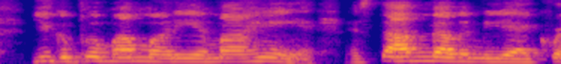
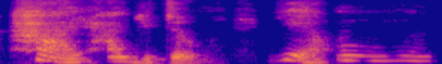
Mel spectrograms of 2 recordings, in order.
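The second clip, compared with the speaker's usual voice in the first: fake polite politician; 6 dB quieter, slower than usual. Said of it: "they talk like this".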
